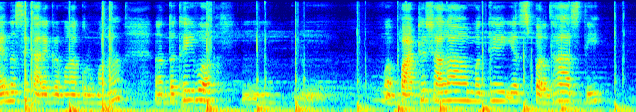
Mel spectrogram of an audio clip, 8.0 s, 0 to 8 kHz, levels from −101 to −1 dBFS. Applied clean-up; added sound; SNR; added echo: none; Computer keyboard; 5 dB; reverberation time 0.3 s.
